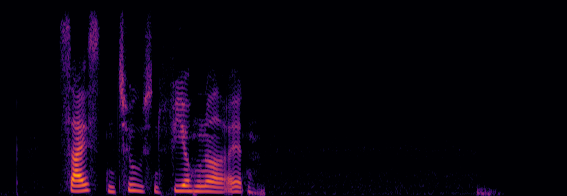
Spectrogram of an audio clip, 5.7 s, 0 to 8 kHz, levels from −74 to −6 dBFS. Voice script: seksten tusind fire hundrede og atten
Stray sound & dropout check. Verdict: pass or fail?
pass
